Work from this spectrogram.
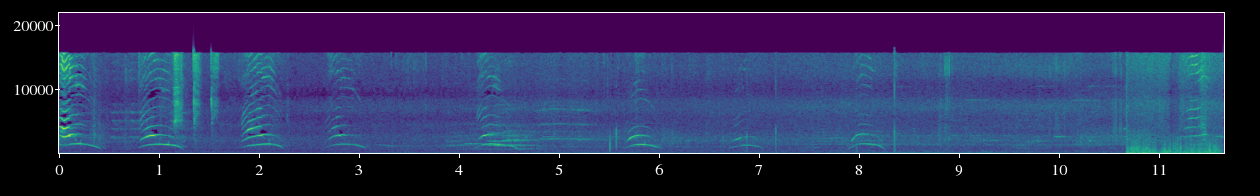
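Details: Abandoned kittens on a gate meowing loudly for their mother cat: a run of high, arched meows about every second, then fewer, fainter ones, ending in a burst of broadband noise.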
